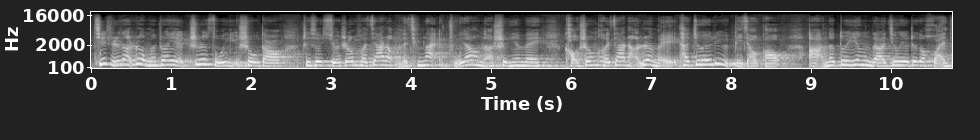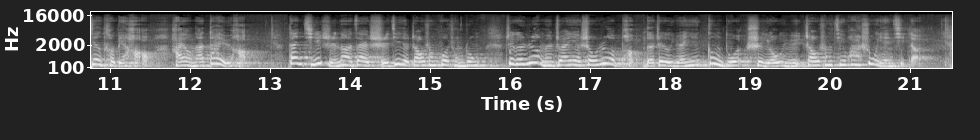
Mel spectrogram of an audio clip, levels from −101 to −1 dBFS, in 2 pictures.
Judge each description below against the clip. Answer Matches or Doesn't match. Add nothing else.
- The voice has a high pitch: Matches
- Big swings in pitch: Doesn't match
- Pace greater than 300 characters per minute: Doesn't match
